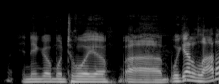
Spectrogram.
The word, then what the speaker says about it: Inigo: And so you were right about, I can't even say his name now, but Inigo Montoya. – Yeah, it's not Indigo.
